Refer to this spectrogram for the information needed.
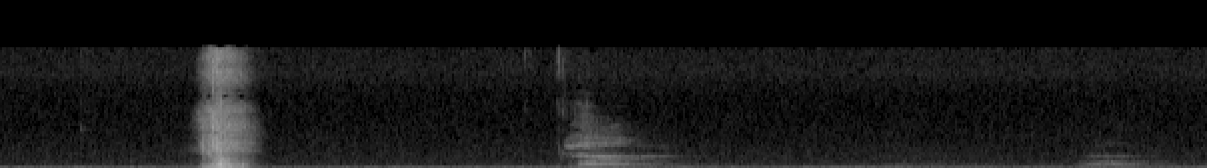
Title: Induced sneezes... with chhinkni - and talking when less successful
